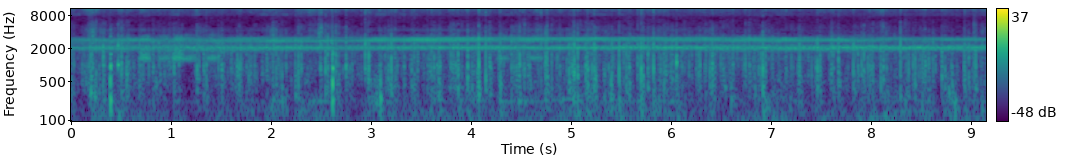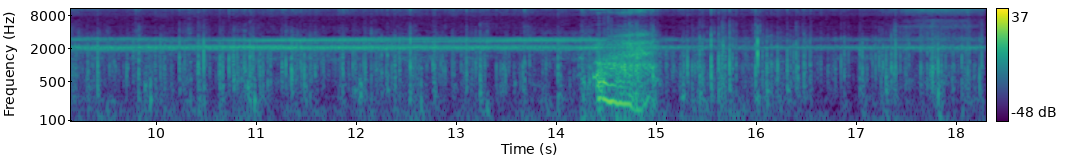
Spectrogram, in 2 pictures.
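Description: Steady rain falls outdoors during a flood-season fishing trip, a constant close patter with no talk; a brief louder rustle breaks through near the end.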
